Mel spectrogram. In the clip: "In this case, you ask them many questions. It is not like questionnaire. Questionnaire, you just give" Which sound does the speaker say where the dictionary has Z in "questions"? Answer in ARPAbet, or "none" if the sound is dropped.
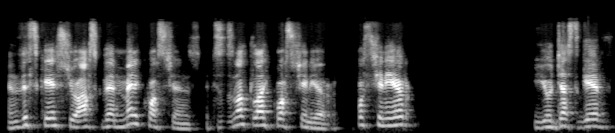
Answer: Z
